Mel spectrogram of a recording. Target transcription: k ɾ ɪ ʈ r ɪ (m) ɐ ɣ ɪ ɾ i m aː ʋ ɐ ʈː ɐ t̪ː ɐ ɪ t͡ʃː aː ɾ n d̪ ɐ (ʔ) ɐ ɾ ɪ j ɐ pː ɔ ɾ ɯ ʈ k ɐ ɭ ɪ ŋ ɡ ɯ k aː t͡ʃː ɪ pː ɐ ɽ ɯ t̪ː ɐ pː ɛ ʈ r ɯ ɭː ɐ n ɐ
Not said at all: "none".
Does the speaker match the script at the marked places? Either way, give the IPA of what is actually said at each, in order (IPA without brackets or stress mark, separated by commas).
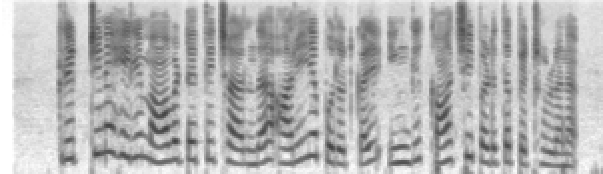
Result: n, ʔ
